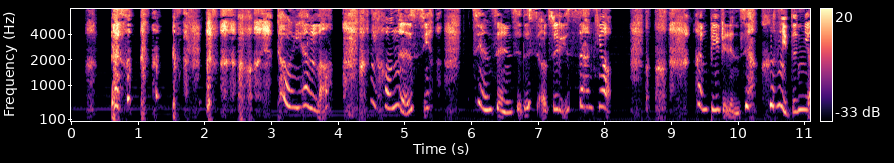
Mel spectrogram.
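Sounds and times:
speech: 0.2 - 0.5, 3.7 - 4.0, 4.7 - 8.2, 9.4 - 11.0
person coughing: 0.6 - 2.2.

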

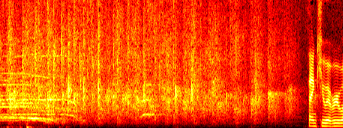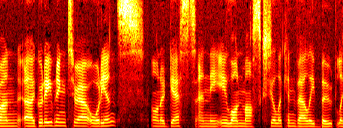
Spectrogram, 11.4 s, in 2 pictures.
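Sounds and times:
comedy festival crowd clapping and cheering for a comedian: 0.0 - 5.1
speech: 5.2 - 11.4.

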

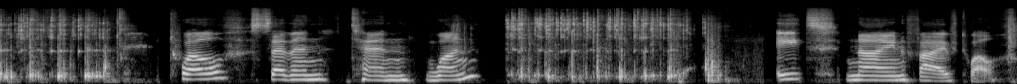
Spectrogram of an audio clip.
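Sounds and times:
dice rattling against a hard surface: 0.0 - 1.3, 5.1 - 7.4
speech: 1.8 - 5.5, 7.8 - 10.1.

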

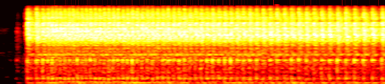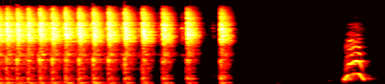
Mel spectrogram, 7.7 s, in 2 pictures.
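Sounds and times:
game prize wheel pointer ratcheting off pegs: 0.2 - 6.2.

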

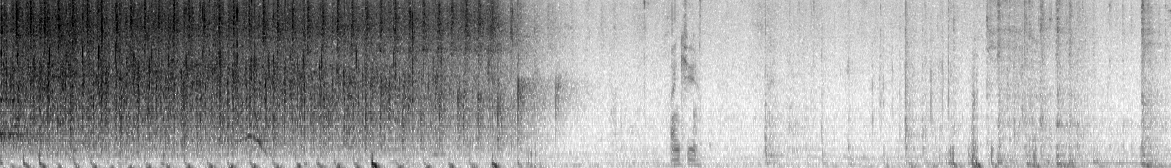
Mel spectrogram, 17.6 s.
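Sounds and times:
low rhythmic thumping: 0.0 - 8.0
church congregation applause welcoming a preacher: 0.0 - 8.6.

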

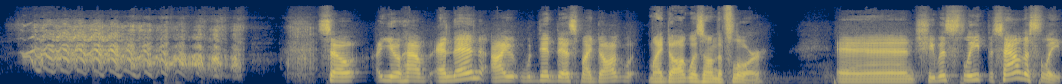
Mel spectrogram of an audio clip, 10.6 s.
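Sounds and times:
horse whinny played from a phone app: 0.0 - 3.1
speech: 1.2 - 2.4, 3.2 - 7.7, 8.3 - 10.6.

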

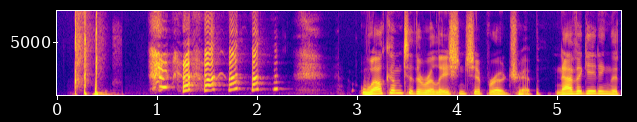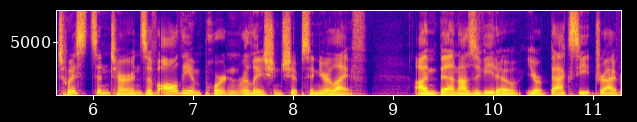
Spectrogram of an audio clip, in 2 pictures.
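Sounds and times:
hand clap on countdown: 0.1 - 0.7
laughter: 1.0 - 2.6
speech: 3.0 - 11.2.

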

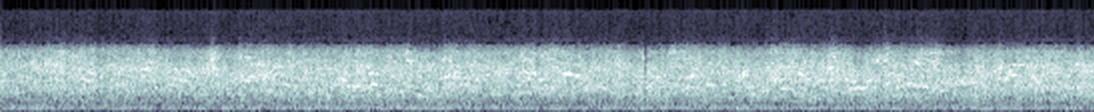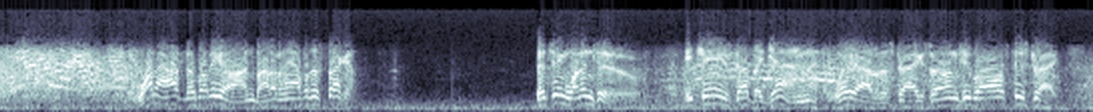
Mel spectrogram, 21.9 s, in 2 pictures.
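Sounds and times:
ballpark crowd roaring and cheering: 0.0 - 13.0, 17.4 - 21.8
speech: 12.8 - 14.6, 16.4 - 17.2, 17.8 - 21.6.

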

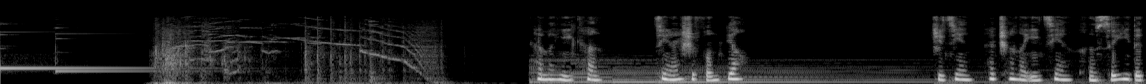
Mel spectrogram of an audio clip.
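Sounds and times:
doorbell ringing: 0.0 - 1.5
speech: 5.4 - 7.5, 9.4 - 11.4.

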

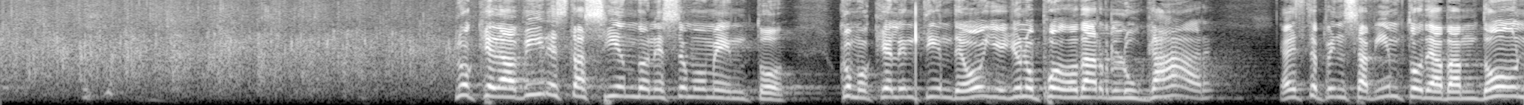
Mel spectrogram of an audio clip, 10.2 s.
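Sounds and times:
audience applauding: 0.0 - 3.6
speech: 0.5 - 1.1, 3.0 - 10.1.

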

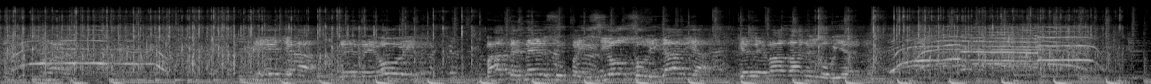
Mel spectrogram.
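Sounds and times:
faint voices and cheering: 0.0 - 3.5, 8.7 - 11.1
audience applause: 0.0 - 4.8, 8.7 - 11.4
speech: 4.8 - 8.8.

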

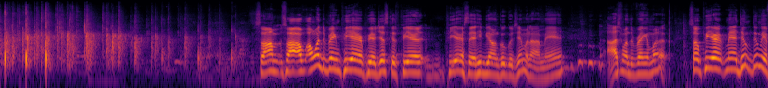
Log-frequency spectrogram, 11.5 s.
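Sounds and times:
audience clapping: 0.0 - 3.8
speech: 3.9 - 11.5.

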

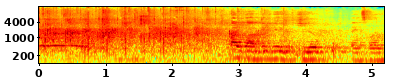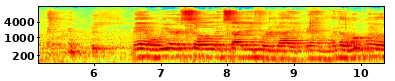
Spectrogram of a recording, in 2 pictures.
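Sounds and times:
audience clapping: 0.0 - 4.0
speech: 2.9 - 5.8, 6.6 - 10.3.

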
